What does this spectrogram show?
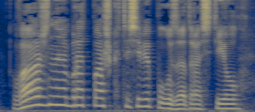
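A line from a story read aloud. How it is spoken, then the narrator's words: Sighing. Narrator (Russian): сказал он и вздохнул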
